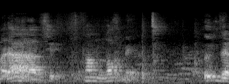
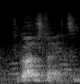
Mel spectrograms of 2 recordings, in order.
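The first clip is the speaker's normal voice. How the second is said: hushed repeat; 4 dB quieter, much faster than usual. Shown as a demonstration. Repeating the point to his study partner, in a soft whisper. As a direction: drop to a breathy whisper for the second pass.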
